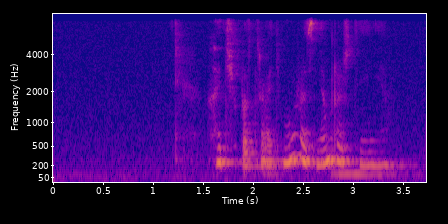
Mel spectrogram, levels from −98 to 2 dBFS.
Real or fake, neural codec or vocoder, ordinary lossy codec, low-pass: real; none; none; 7.2 kHz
